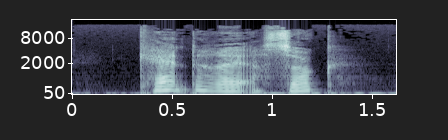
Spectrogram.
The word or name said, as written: cand.rer.soc.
